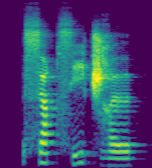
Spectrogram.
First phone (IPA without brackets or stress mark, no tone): s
